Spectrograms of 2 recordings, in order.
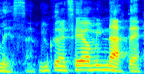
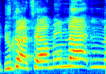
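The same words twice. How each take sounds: First: Said in the usual way. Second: Higher and louder, punching "nothing"; proud boast, voice jumping up on "nothing"; "You couldn't tell me nothing" hyped up and loud; excited brag. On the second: Real, not acted. Bragging about new car.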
